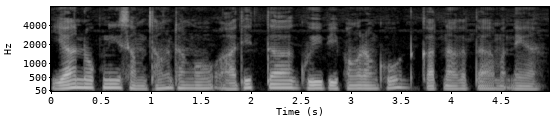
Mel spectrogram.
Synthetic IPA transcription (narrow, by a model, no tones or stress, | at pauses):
janɔk̚nisamtʰaŋtʰaŋɔaditːaɡujbipʰaŋɾaŋkʰɔɡ̥at̚naɡatːa̰mat̚neŋa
